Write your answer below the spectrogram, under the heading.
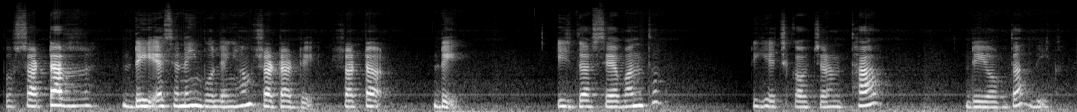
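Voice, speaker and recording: Woman teacher, talks real slow, spells stuff out, faint hum behind. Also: on the high side. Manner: spells out letters and repeats words slowly. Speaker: English teacher. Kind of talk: slow, patient spoken lesson.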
